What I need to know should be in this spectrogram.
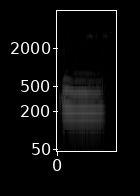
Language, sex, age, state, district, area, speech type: Manipuri, female, 18-30, Manipur, Churachandpur, rural, conversation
